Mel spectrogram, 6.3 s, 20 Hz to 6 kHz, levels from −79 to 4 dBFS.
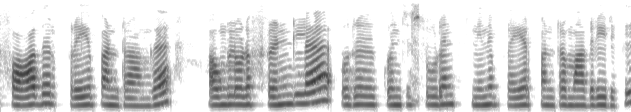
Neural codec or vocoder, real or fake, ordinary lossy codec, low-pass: none; real; none; 5.4 kHz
